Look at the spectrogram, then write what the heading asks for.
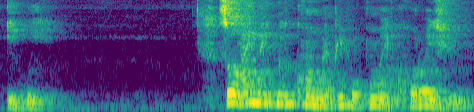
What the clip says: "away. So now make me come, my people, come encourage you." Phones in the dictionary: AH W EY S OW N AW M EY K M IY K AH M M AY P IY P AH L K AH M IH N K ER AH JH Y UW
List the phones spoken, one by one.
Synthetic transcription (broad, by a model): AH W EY S OW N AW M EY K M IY K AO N M AY P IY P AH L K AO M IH K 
